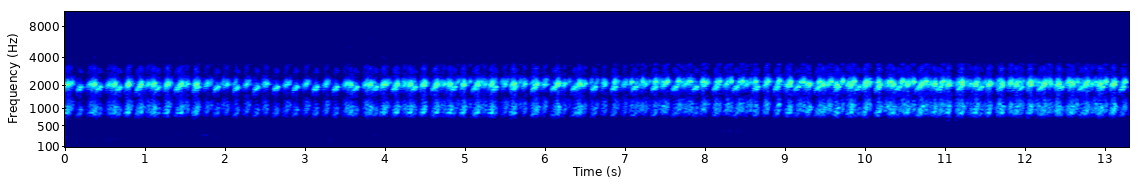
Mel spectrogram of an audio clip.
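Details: Night chorus of tree frogs at a forest pond, north-east Italy, mid-April: a dense, unbroken wall of rapid rasping pulses from many overlapping callers, steady in loudness throughout and free of other noises.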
